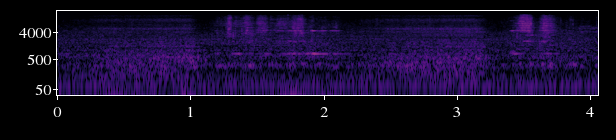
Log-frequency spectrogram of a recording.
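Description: Faint rustling and rubbing as gloved hands turn a tumbler over paper on a table, in a few soft bursts over a low steady hum.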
